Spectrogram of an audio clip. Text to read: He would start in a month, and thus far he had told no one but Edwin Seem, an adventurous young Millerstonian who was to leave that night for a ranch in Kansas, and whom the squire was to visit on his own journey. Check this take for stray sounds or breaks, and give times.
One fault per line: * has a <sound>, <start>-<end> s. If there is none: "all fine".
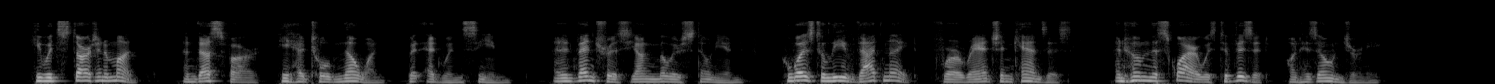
all fine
